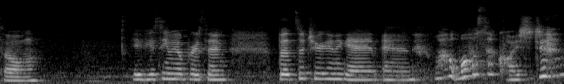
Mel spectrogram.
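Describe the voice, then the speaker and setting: Over noticeable background noise, a woman speaks at a moderate pace. Her pitch is fairly high. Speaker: lifestyle vlogger. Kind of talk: casual chat. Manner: soft-spoken.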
